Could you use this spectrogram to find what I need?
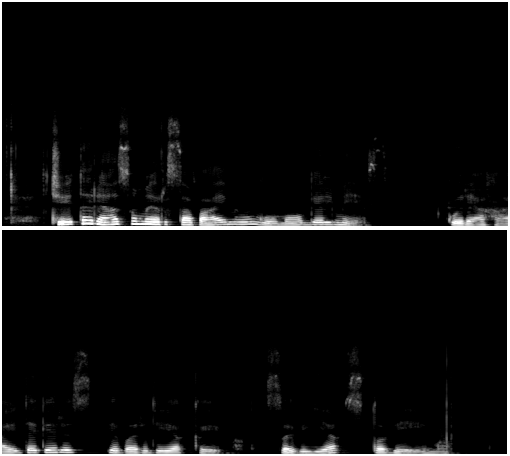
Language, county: Lithuanian, Šiauliai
